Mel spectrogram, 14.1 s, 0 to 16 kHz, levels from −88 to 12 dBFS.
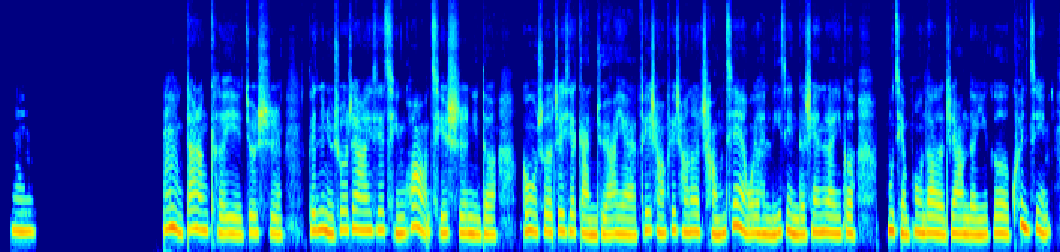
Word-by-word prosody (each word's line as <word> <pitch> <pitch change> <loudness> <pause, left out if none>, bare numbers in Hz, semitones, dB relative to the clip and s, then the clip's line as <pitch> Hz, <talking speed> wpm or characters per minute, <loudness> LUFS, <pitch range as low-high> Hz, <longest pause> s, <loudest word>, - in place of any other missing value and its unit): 嗯。 220 -2 -1 1.7
嗯， 250 -4 +3
当 245 +4 -2
然 235 -2 0
可 210 -5 -4
以， 195 -2 -2
就 205 +3 -4
是 200 -2 -3 0.3
根 225 -1 0
据 245 - +3
你 210 -4 +4
说 240 +4 -3
这 245 +2 -2
样 235 -1 +1
一 - - +1
些 235 +1 -2
情 205 -3 -1
况， 235 -2 0
其 205 0 -2
实 205 -1 0
你 195 -1 +2
的 190 0 -2 0.3
跟 225 +1 +1
我 220 - +1
说 215 +1 -2
的 210 - +1
这 225 +2 -1
些 220 0 -1
感 195 -3 0
觉 190 +1 -1
啊， 190 +1 -1
也 190 -2 0
非 230 +6 -3
常 215 -4 0
非 235 +3 -2
常 220 -2 -1
地 220 0 +2
常 195 -1 0
见， 270 -4 +2
我 200 - 0
也 205 - +2
很 195 -1 +2
理 190 +3 +2
解 220 +1 0
你 190 -2 +4
的 190 - +1
现 210 +2 +1
在 210 -1 +2
一 195 - +1
个 205 -1 0 0.4
目 235 - +4
前 205 -4 0
碰 210 +2 +1
到 205 0 +2
的 190 -1 +1
这 210 - -4
样 195 -1 +2
的 185 - +1
一 185 +1 +1
个 200 0 0
困 270 +5 +3
境。 230 -4 -1
210 Hz, 265 characters per minute, -23 LUFS, 195-230 Hz, 1.7 s, 你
